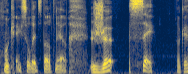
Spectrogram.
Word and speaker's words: je sais: Je sais. Okay, final S not pronounced, and then you get this A-I, E.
